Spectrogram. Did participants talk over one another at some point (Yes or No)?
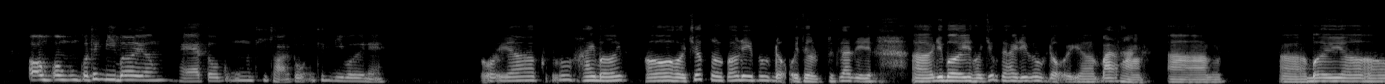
No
